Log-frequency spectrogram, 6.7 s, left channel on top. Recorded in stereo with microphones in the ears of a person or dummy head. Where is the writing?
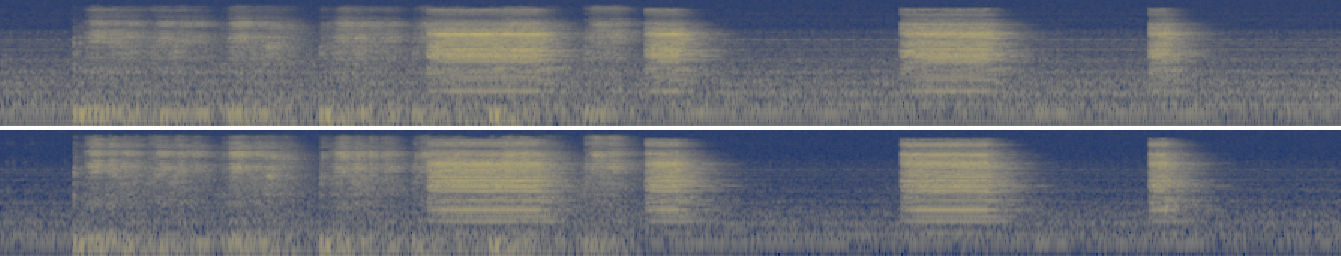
15° left (ahead or behind), 1.9 m.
